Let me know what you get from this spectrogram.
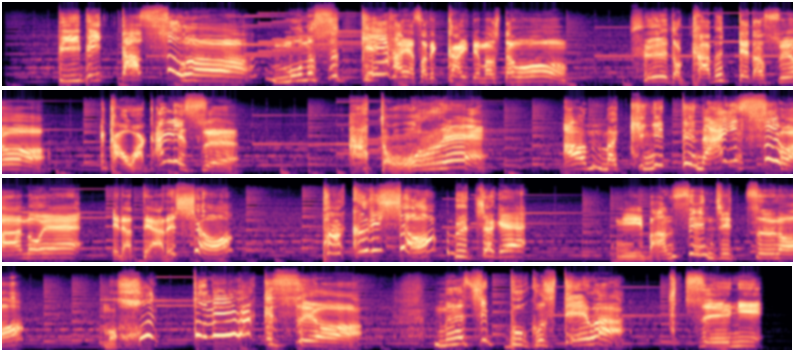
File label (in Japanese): チンピラ学生風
